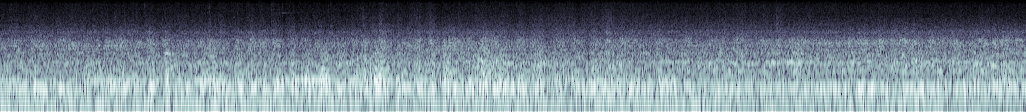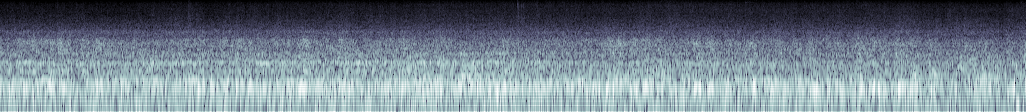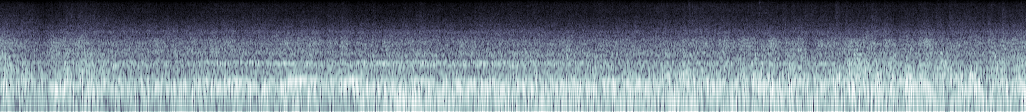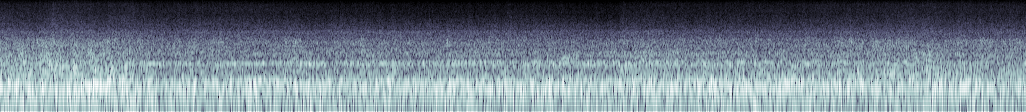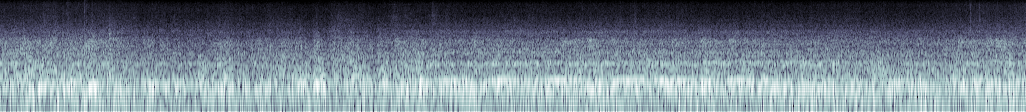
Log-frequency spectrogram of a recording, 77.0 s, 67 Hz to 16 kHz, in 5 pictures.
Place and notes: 馬公港, Penghu County - Ice making factory
In the fishing port, Ice making factory, The big blocks of ice delivered to the fishing boat
Zoom H2n MS+XY
22 October 2014, ~07:00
